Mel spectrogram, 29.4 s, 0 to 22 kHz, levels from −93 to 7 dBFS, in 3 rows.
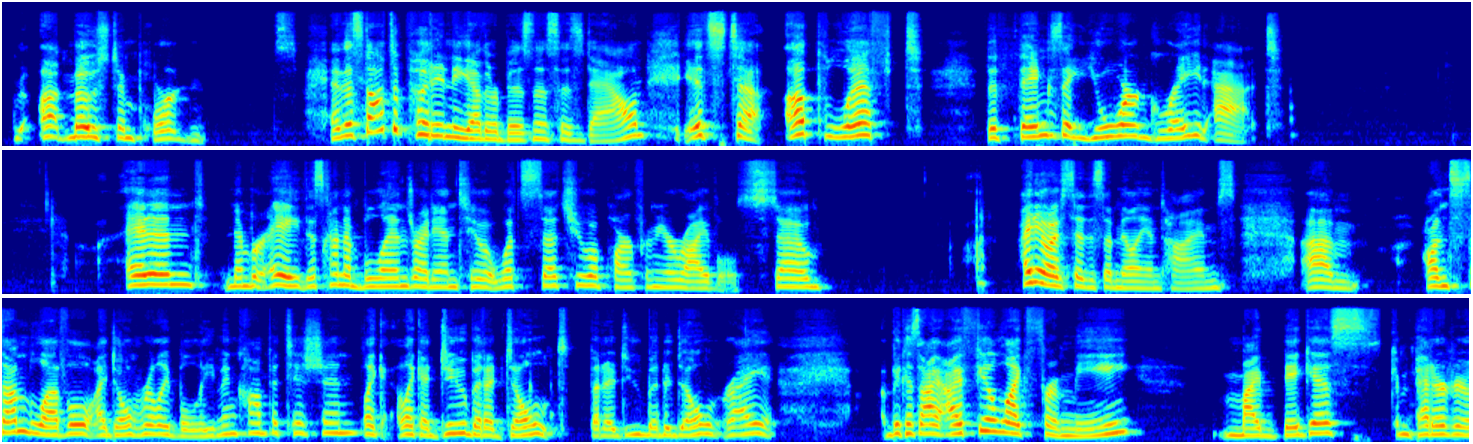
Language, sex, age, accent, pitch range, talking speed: English, female, 30-49, American, 200-270 Hz, 165 wpm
